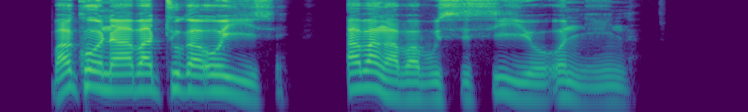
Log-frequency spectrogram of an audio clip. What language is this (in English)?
North Ndebele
